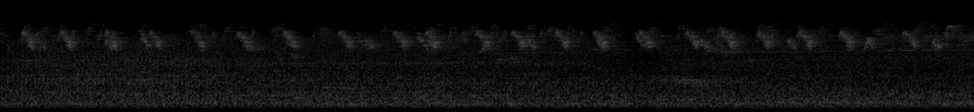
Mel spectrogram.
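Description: A bird chirping over and over, about three short high chirps a second, over a low steady background noise.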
